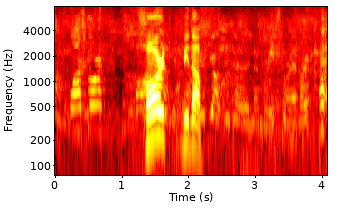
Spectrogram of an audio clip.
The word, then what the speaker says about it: Khor: So we are near the monastery, which is named Khor. First of all, I'll ask you to pronounce it correctly. Come on. Khor. Khor. Once more. Khor.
